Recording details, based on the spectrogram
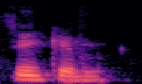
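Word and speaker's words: Seachem: Sí, hay muchas marcas, pero la premium, la que todos tienen así al tope, se llama Sikem. Se escribe CHM, por si lo quieren buscar.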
